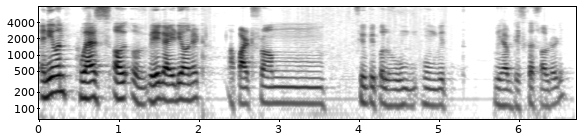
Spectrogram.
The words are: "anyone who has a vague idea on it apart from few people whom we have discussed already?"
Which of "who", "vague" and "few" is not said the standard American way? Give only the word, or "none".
none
